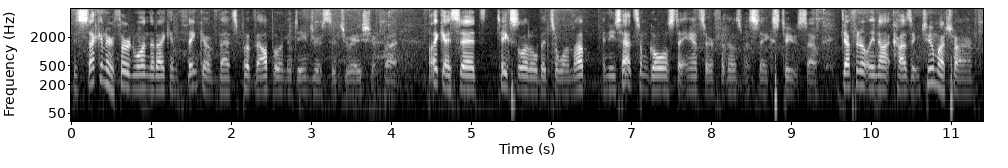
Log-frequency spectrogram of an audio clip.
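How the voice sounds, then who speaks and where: A man calling esports play-by-play, giving a brisk, steady account of the action. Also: a little high, noisy background. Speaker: play-by-play caster.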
